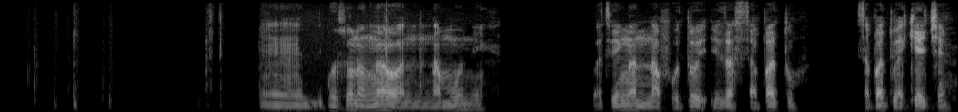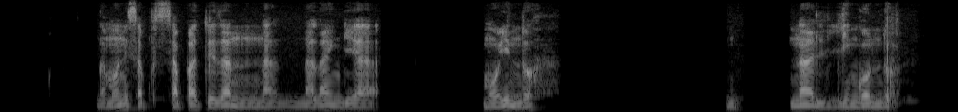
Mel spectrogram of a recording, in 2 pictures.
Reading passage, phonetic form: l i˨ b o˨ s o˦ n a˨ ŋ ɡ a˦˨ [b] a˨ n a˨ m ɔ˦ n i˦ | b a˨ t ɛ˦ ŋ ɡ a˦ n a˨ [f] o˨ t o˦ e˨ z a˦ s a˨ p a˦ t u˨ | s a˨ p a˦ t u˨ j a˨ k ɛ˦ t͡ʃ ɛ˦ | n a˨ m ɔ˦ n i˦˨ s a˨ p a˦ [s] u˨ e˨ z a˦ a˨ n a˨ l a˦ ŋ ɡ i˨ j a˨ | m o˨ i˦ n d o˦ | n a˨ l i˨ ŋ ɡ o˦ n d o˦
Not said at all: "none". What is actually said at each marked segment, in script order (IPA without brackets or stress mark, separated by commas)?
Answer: w, f, t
